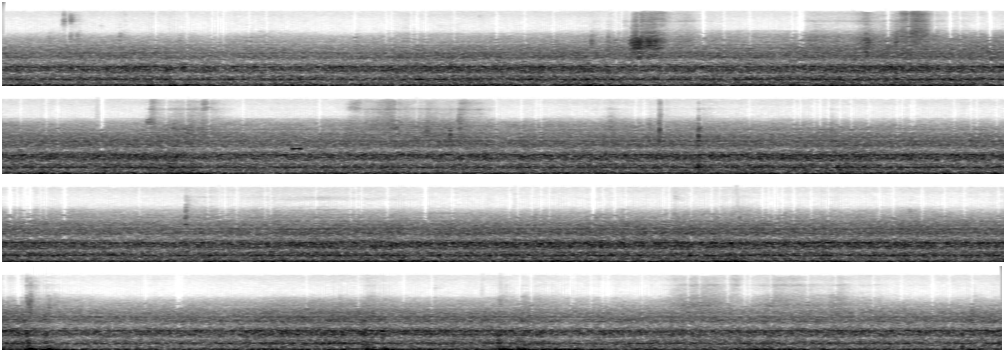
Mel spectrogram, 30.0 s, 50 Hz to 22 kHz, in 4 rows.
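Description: Kia Niro EV driving at about 60 km/h: steady road and tyre rumble with a faint constant hum, and a few faint clicks.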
